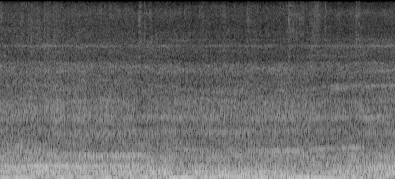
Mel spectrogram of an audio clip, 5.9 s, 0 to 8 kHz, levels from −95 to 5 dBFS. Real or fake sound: fake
